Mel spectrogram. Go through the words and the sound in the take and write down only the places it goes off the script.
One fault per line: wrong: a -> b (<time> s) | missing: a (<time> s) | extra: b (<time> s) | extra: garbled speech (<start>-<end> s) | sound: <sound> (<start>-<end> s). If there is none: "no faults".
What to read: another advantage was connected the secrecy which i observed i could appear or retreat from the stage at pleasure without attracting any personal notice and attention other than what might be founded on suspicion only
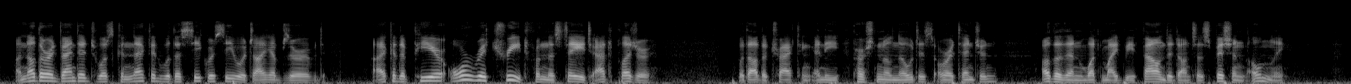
extra: with (1.6 s)
wrong: and -> or (9.3 s)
